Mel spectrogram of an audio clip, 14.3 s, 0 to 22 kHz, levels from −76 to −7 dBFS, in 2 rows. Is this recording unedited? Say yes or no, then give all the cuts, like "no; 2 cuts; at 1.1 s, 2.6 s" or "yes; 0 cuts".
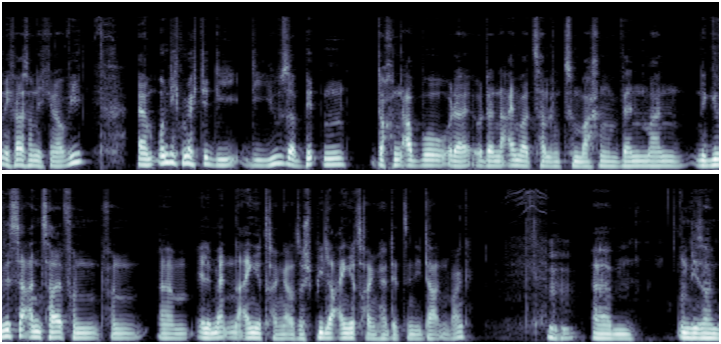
yes; 0 cuts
